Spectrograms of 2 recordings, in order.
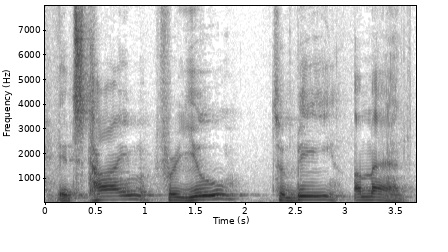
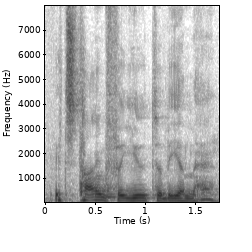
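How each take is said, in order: First: Slow, deliberate, every word weighted; said more forcefully. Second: Said in the usual way. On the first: Retold or imitated. Father pressing his son to grow up, slow and forceful. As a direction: lean hard on each word, slowly. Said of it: "as he said it more forcefully".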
